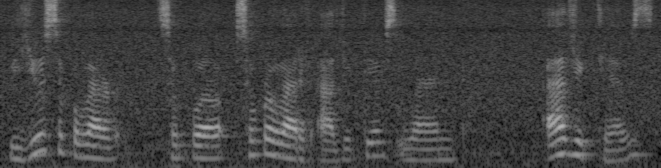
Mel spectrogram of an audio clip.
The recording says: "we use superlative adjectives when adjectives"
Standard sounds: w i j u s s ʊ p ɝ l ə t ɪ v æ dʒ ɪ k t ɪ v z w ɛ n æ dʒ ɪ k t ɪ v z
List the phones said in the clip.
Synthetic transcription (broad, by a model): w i j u s s ʊ p ɝ l ə t ɪ v æ dʒ ɪ k t ɪ v z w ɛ n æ dʒ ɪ k t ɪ v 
